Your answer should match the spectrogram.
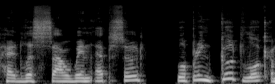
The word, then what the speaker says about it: Samhain: Come Samhain in Scotland, where I believe it's pronounced more Savin, you have offerings left out Halloween time for the country's fairy cats.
